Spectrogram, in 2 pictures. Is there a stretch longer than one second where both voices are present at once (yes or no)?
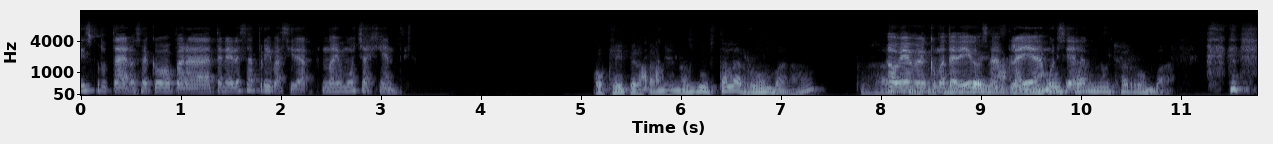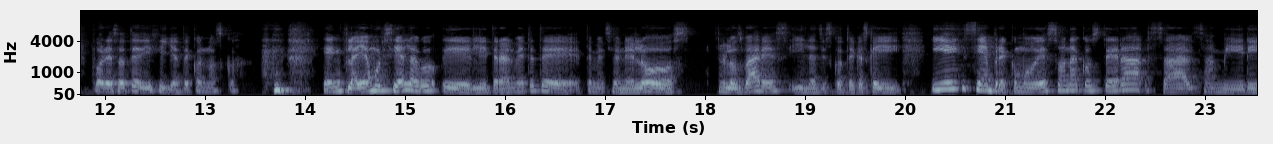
yes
